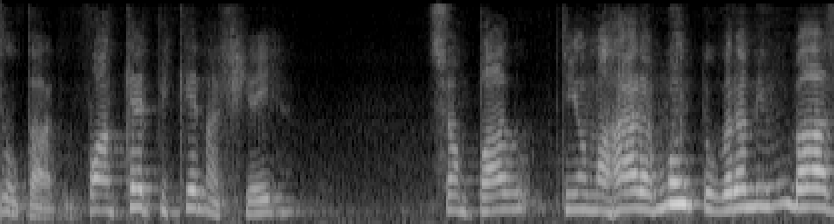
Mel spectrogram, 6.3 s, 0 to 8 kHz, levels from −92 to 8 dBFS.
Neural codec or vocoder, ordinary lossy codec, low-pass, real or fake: codec, 16 kHz, 1.1 kbps, Voila-Tokenizer; none; none; fake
